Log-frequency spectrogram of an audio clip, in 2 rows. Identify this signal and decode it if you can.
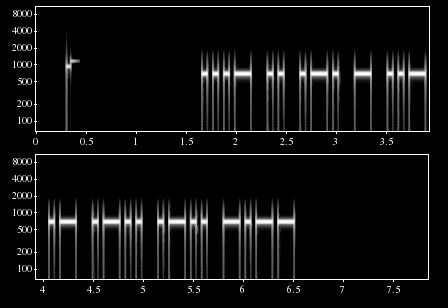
Morse code, heard as a keyed tone, about 22 wpm, 700 Hz. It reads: VIRTUALLY
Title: LY Suffix - Top 100 Words with Base Words 22wpm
